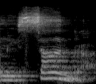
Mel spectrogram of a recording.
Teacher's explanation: so the stress is in the middle one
